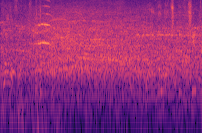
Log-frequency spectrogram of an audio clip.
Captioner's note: audience cheering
